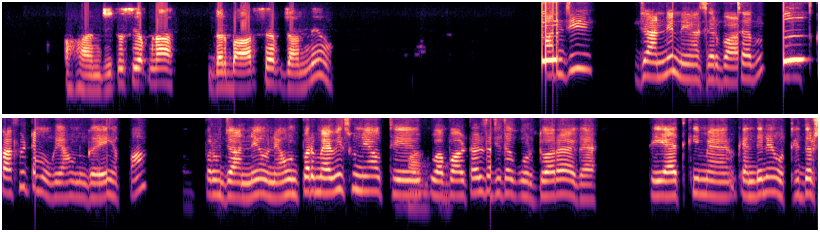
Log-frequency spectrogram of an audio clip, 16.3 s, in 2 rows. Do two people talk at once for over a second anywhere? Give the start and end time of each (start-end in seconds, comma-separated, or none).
none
